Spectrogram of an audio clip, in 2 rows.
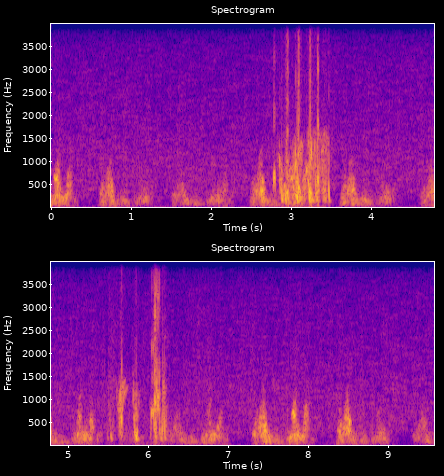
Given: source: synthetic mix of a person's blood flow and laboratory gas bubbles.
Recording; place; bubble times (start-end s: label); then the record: Doppler ultrasound of blood flow; precordium
2.75-3.51 s: bubbles
5.45-5.91 s: bubbles
6.01-6.25 s: bubbles
From the record:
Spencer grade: 2 (many but less than half of the cardiac periods contain bubble signals, singularly or in groups); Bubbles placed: only in the low amplitude regions of the cardiac cycle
